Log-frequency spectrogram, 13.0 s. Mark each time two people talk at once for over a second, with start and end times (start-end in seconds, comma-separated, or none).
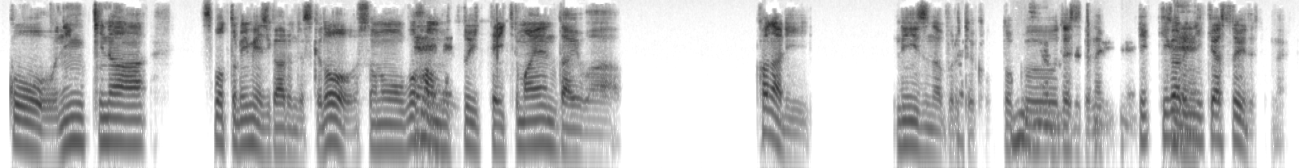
10.1-12.0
